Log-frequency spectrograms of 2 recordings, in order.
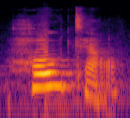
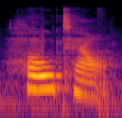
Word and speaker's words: hotel: Donc pour le mot hôtel, hotel, c'est aspiré, on le prononce comme ça.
